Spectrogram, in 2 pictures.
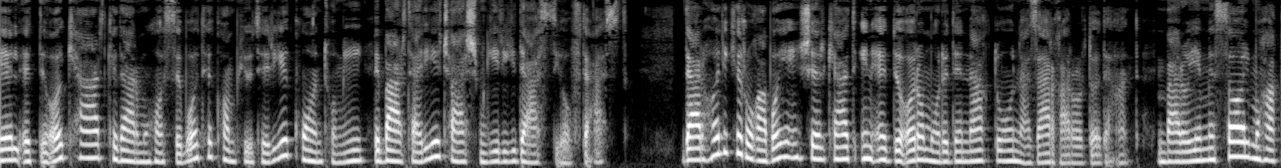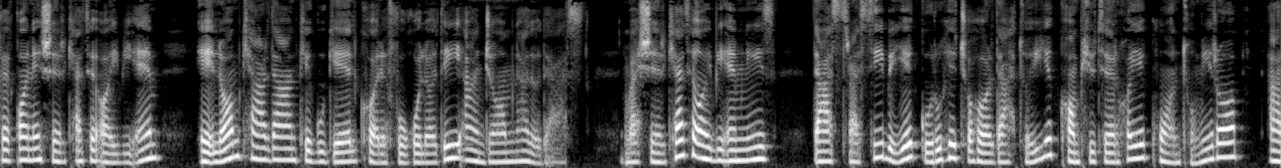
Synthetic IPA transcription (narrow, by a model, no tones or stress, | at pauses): ele̞d̪̥ːe̞ʔɒːcʰæɾd̪̥cʰe̞d̪æɾmoɦɒːse̞bɒːt̪ʰe̞kʰompʰjṵt̪ʰe̞ɾije̞kʰoɒnt̪ʰomiːb̥e̞bæɾt̪ʰæɾiːe̞t͡ʃʰæʃmɟiːɾiːd̪æst̪jɒ̰ːft̪ḛʔæst̪ | d̪æɾɦɒːliːcʰe̞ɾoɣæbɒːje̞iːnʃe̞ɾcʰæt̪ʰiːne̞d̪ːe̞ʔɒːɾɒːmoːɾe̞d̪e̞næɣd̪o̞næzæɾɣæɾɒːɾd̪ɒːd̪ḛʔænd̪̥ | bæɾɒːje̞me̞sɒːlmoɦæɢːe̞ɣɒːne̞ʃe̞ɾcʰæt̪ʰe̞ʔɒːjbiːʔem | e̞ʔlɒːmcʰæɾd̪æænd̪̥̚cʰe̞ɡuːɟe̞lkʰɒːɾe̞foːɣo̞lɒːd̪e̞iːʔænd͡ʒɒːmnæd̪ɒːd̪eæst̪ | væʃe̞ɾcʰæt̪ʰe̞ɒːjbie̞mniːz | d̪̥æːst̪ɾæsiːbe̞je̞c̚ʰɡ̥o̞ɾuːɦe̞t͡ʃʰɒɦɒːɾd̪æht̪ʰɒːjije̞kʰompʰjuːt̪ʰe̞ɾhɒːje̞kʰoɑnt̪ʰomiːɾɒː | æ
